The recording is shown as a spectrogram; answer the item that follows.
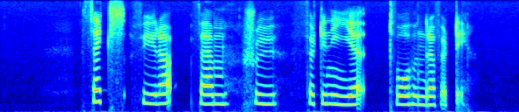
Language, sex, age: Swedish, female, 22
